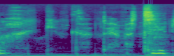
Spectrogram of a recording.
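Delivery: breathy whispered curse. Retold or imitated. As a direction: hiss it under the breath. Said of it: "Jag bara".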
